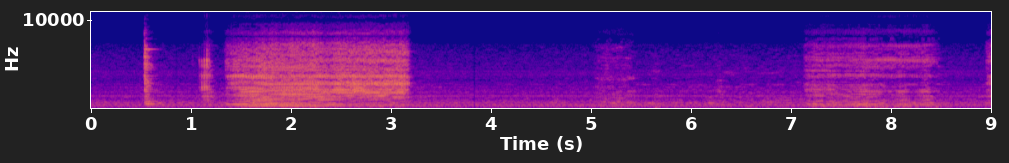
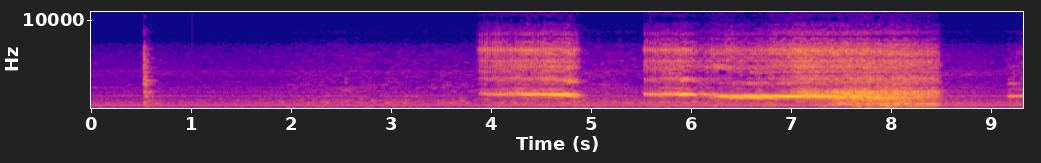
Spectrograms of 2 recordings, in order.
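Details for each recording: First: Wood lathe spinning at 2300 rpm turning spindle tops: steady high-speed hum with bursts of rasping as the gouge bites; runs smooth and even. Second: Woodturning on the lathe: a high, steady squeak comes in bursts during the cut as the thin workpiece flexes and the gouge rides up off the bevel, so switching to a smaller 3/8 detail gouge.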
